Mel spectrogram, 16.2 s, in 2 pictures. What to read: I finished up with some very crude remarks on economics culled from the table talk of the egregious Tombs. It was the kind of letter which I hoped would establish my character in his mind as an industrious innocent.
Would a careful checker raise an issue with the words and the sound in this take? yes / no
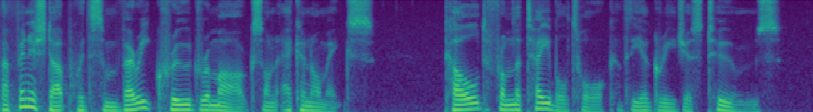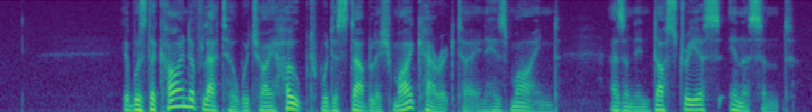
no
